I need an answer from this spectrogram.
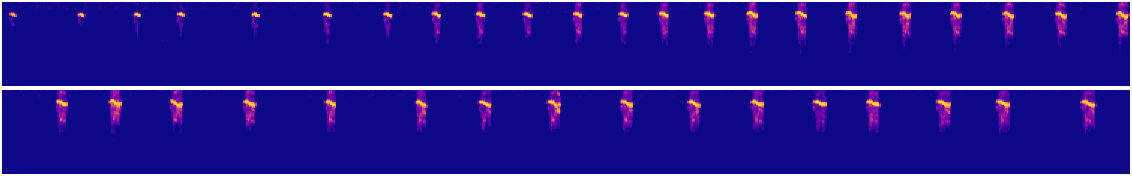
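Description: A bird calling at the nest: one short, sharp, high-pitched note that sweeps downward, repeated steadily a little more than once a second, with a few fainter, lower chirps in between.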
